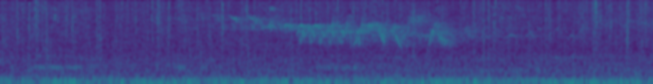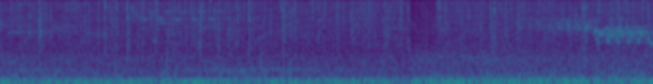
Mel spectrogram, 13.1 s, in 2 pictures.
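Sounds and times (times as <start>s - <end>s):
campfire crackling: 0.0s - 13.0s
songbird singing: 1.6s - 9.5s, 11.5s - 13.0s.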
